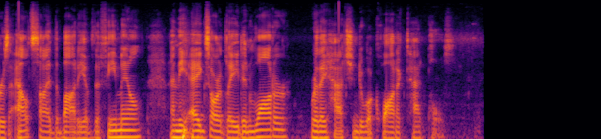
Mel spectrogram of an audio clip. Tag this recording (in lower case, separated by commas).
speech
